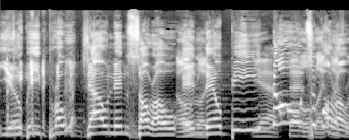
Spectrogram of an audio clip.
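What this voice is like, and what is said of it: Sung put-on British accent. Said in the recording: “It's easier to do a British accent when you're singing.”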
